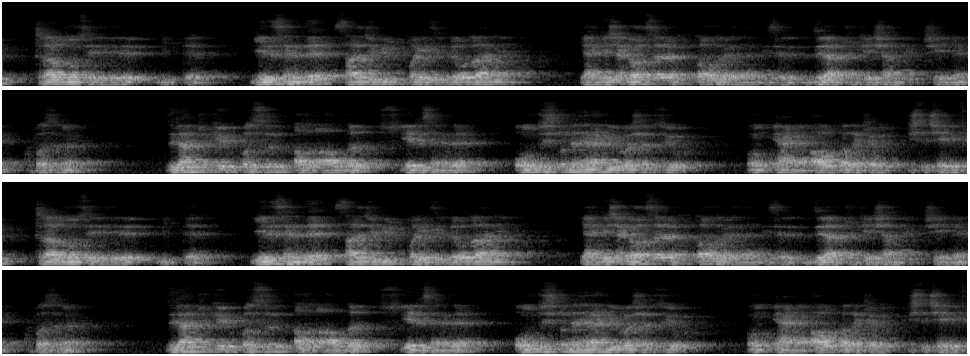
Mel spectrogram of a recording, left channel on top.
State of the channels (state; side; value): normal; both; correlation 0.84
